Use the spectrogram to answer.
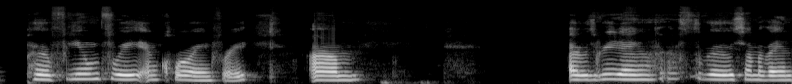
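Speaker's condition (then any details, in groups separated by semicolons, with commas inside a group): Cerebral palsy; both hands affected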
